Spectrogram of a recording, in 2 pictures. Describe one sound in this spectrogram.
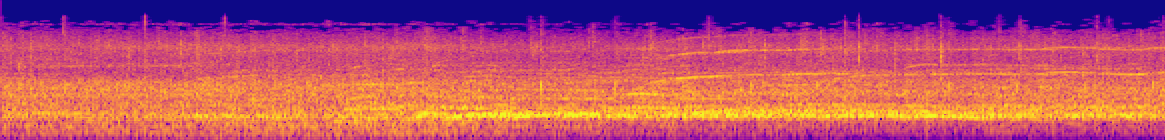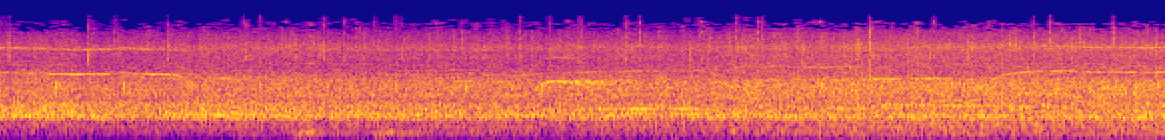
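A huge crowd cheers and sings loudly in a large open arena.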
